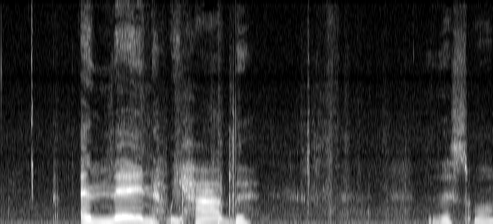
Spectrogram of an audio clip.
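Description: Paper pages rustle as a book's pages are turned.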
